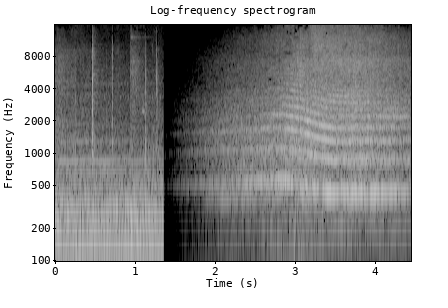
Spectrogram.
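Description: A few light clicks of the plastic model monocoque being handled, then an abrupt cut and an editing sound effect: a siren-like tone that swells in, slides down in pitch and starts to fade.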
